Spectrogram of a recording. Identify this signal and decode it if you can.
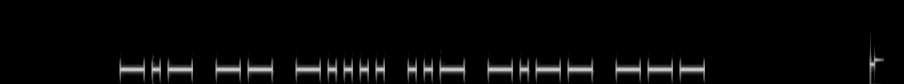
Morse code, heard as a keyed tone, about 15 wpm, 700 Hz. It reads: KM6UYO
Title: USA Call Signs - 2x Character Spacing - 15wpm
